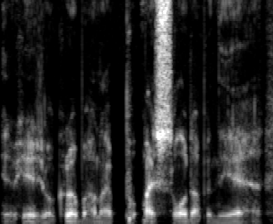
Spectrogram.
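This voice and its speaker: A man at a very fast pace, with a dry, close sound with no echo and a quiet background. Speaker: opera singer. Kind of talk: interview answer.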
